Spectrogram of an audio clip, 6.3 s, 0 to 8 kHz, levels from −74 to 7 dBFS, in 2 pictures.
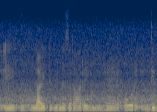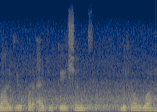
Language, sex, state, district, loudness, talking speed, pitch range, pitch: Hindi, female, Chandigarh, Chandigarh, -18 LUFS, 145 wpm, 155-160 Hz, 160 Hz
